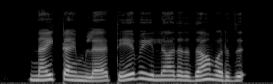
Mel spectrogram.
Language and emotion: Tamil, sad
